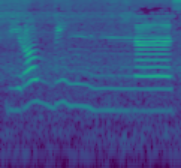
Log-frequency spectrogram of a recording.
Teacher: Dekat ra dibaca secara tafkhim kerana ra tu berbaris fathah, jadi dibaca tebal. Tebal yang dimasukkan adalah pangkal lidah yang terangkat.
